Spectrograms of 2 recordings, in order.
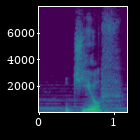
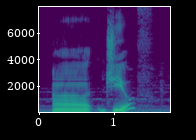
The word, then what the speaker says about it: Geoff: Geoff. Which is pronounced Jeff, I think.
